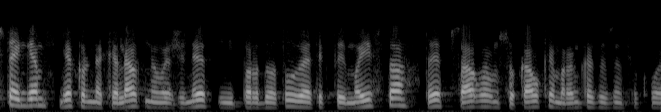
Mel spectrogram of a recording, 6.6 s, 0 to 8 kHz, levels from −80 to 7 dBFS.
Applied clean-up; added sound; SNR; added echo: none; none; none; none.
